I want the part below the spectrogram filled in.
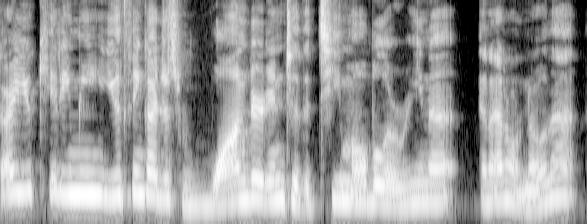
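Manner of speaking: normal talking voice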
